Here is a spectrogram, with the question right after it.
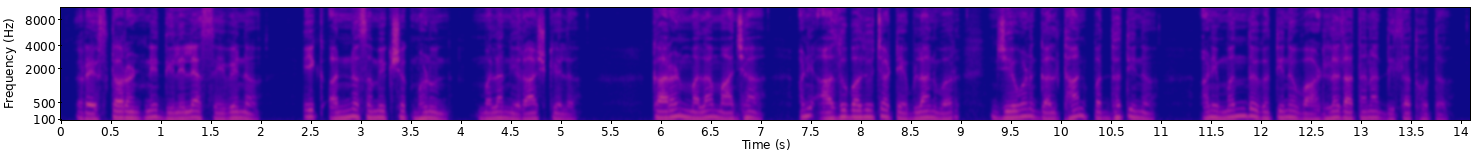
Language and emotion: Marathi, sad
